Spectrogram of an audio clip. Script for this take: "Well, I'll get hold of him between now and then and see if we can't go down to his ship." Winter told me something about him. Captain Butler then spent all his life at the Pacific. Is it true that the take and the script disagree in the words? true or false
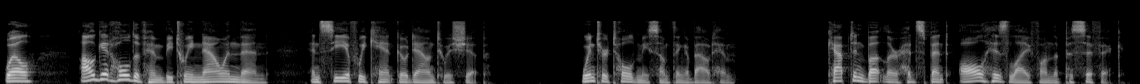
true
